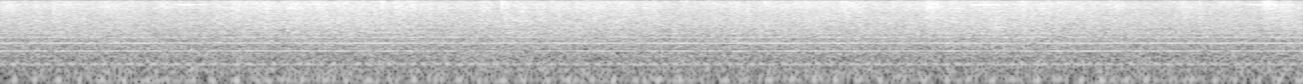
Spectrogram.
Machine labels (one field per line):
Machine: fan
